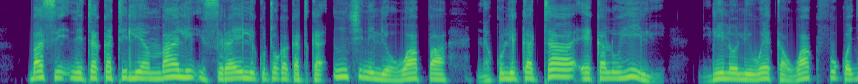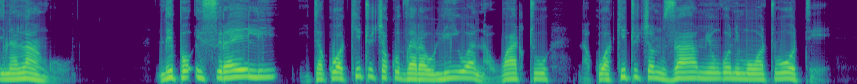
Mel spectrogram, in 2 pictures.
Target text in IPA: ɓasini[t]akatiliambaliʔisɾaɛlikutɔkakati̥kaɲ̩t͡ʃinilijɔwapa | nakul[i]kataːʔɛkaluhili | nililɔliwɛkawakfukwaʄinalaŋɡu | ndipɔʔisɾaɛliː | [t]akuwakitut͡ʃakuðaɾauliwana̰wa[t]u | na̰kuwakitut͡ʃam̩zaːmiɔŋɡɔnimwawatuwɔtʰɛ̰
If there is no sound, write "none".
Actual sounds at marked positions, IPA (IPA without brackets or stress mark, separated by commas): t, i, t, t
